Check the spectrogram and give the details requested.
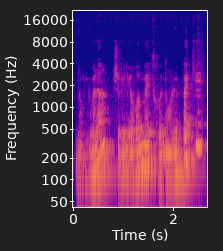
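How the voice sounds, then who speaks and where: Unboxing craft parcels for her viewers, a woman in her sixties who runs a craft channel chats and rambles, full of "voilà" and "donc." Her warm voice rumbles low with wildly swooping pitch at a moderate pace, and the recording sounds roomy.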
